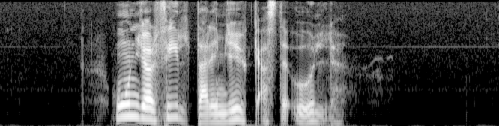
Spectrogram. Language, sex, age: Swedish, female, 54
